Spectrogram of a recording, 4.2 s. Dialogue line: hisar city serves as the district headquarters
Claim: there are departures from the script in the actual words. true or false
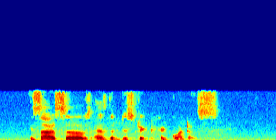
true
